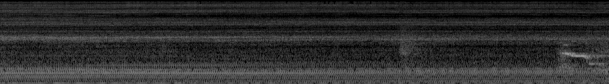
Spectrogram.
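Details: Fred, a dog in Campinas, Brazil, wearing a breathing mask for nebulization because of a cough; steady motor hum and hiss of a compressor nebulizer running, with a brief faint squeak near the end.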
